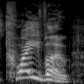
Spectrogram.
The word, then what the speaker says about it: Quavo: It's Quavo. I don't know. It's spelled Quavo.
